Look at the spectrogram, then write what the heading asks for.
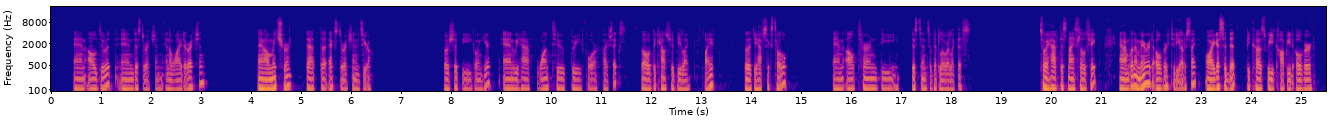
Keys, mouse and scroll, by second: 1.0-2.2 shift+drag, 2.9-6.5 drag, 7.5-8.5 shift+drag, 12.2 click, 13.0 click, 13.6 middle click, 16.5-17.6 shift+drag, 17.9 a, 18.1 middle click, 19.2 middle click, 20.2 middle click, 20.8 click, 21.9 middle click, 22.5 middle click, 23.4 middle click, 24.0 middle click, 25.1 shift+middle click, 25.4 shift+middle click.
